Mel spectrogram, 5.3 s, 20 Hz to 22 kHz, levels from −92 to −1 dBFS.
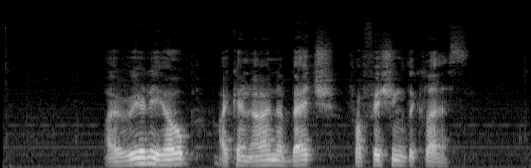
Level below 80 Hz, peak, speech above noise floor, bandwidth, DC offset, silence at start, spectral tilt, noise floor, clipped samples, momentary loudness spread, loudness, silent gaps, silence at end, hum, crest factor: -66 dBFS; -8 dBFS; 40 dB; 7.8 kHz; under 0.1%; 1.05 s; -7.5 dB/octave; -66 dBFS; under 0.1%; 14 LU; -26 LUFS; none; 0.85 s; none; 20 dB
